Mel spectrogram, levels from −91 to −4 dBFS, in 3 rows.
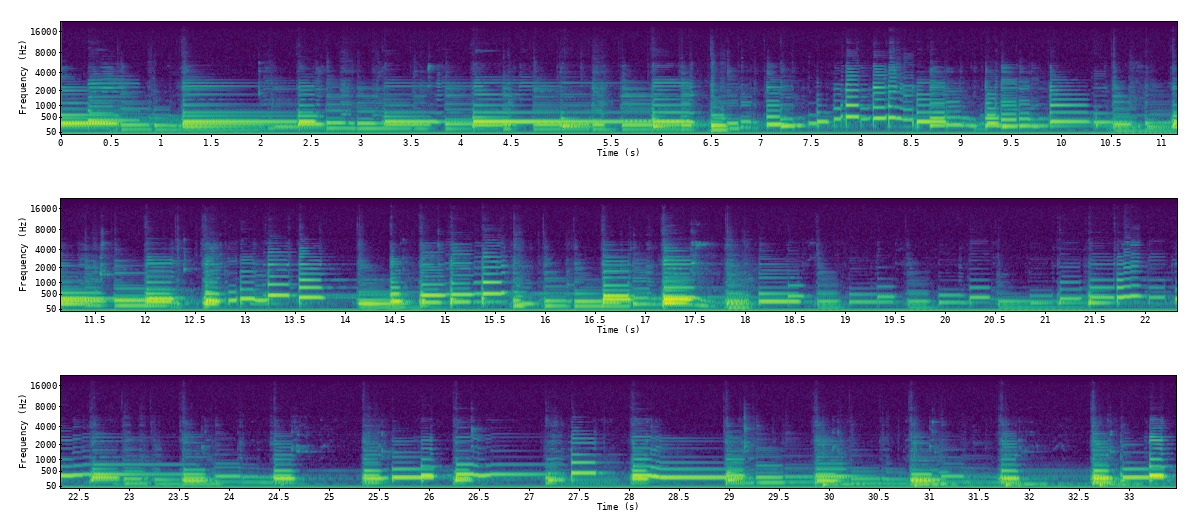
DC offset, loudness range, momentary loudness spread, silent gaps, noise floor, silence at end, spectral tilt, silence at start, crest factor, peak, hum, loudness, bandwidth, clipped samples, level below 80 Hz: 2%; 7 LU; 14 LU; none; -52 dBFS; 0 s; -9.5 dB/octave; 0 s; 20 dB; -2 dBFS; none; -22 LUFS; 6 kHz; under 0.1%; -52 dBFS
